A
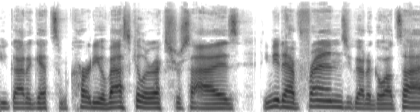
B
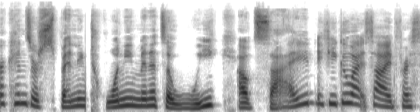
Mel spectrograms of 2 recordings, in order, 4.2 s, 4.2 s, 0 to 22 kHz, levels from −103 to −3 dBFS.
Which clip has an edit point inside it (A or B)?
B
